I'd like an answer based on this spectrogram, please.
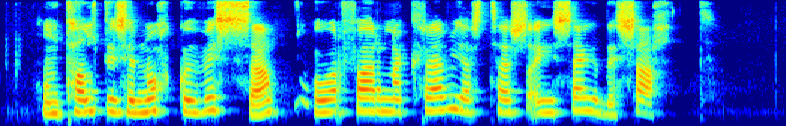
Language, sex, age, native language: Icelandic, female, 30-39, Icelandic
